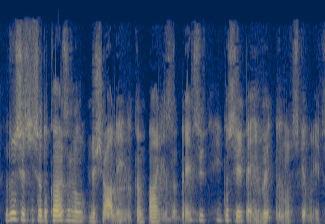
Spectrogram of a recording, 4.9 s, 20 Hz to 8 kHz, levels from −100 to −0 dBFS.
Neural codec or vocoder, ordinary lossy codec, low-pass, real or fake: autoencoder, 22.05 kHz, a latent of 192 numbers a frame, VITS, trained on one speaker; AAC, 32 kbps; 7.2 kHz; fake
